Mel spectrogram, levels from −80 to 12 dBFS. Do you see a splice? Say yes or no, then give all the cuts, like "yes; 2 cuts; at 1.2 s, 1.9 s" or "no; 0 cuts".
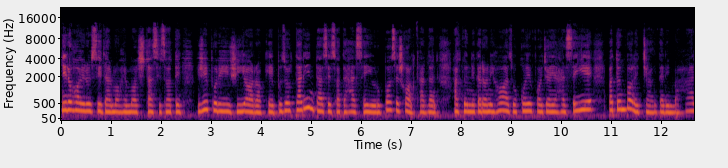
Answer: no; 0 cuts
